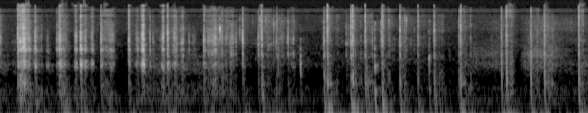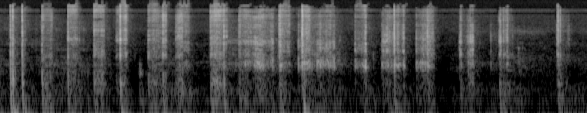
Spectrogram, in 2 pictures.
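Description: Fingertips and nails tap rapidly on a stretched canvas print of the character Margaret. The result is a dense run of short, dry taps and light scratchy brushes that die away almost instantly.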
